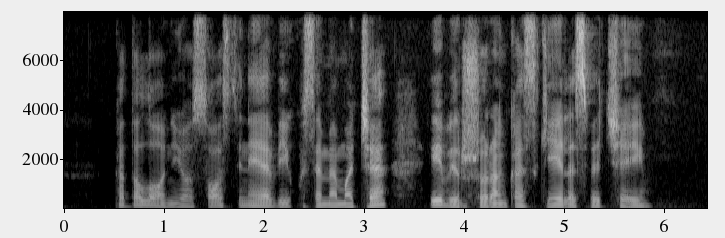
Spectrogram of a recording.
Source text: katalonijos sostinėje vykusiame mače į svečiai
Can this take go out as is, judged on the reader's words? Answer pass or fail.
fail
